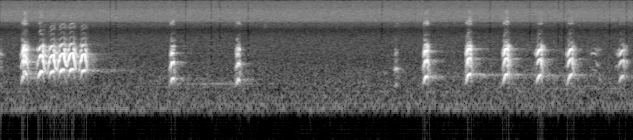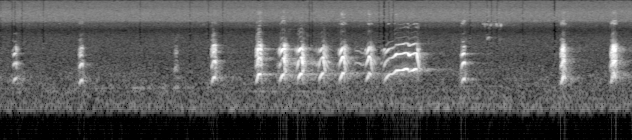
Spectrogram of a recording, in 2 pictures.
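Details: A coyote along a secluded Canadian prairie river gives sharp, scattered barks and yips, with a brief wavering, rising howl near the end.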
